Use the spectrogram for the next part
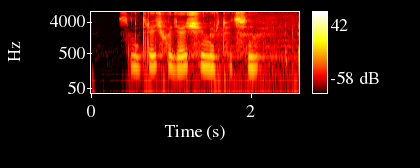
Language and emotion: Russian, neutral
